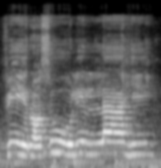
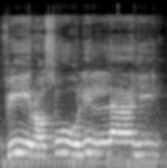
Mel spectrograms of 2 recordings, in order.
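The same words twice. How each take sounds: The two takes are said the same way.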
